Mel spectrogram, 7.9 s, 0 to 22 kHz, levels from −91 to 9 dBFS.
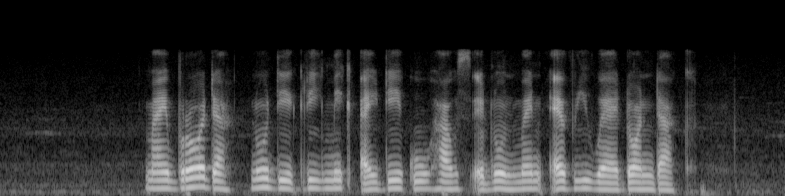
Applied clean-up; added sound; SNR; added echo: none; none; none; none.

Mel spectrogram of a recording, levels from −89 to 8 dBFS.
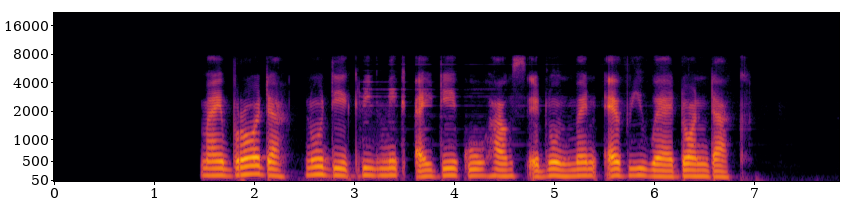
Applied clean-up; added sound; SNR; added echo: neural mask model DeepFilterNet 3.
